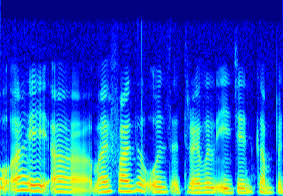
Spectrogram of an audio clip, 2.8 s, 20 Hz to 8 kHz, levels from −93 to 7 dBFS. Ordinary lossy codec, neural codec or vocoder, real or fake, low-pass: none; none; real; 7.2 kHz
